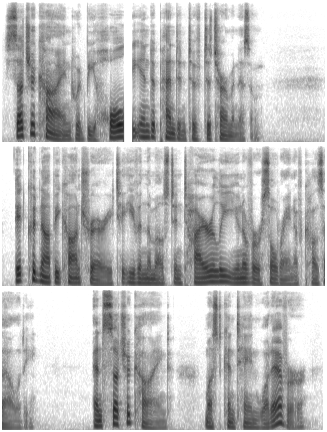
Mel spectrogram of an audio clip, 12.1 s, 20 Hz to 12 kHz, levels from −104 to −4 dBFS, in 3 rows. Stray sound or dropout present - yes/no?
yes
